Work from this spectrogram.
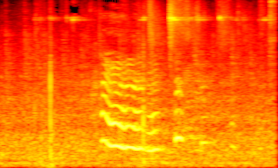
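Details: Golden Retriever giving one drawn-out whimper that slides downward, followed by a short higher whine, over steady background hiss.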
